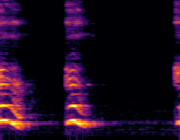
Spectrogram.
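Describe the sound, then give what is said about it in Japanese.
A child clears their throat in short voiced bursts, two full ones about half a second apart and a third starting as it ends, fairly loud with no talking. “これ咳払いはね、”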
